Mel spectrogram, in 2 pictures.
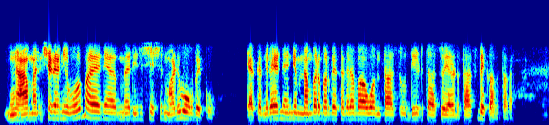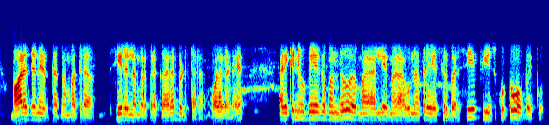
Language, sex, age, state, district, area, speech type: Kannada, female, 60+, Karnataka, Gulbarga, urban, conversation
